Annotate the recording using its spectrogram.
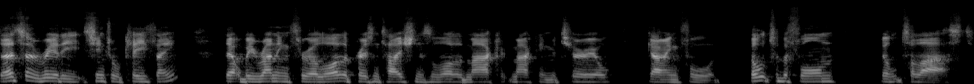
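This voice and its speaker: A man's bright, sharp, medium-pitched voice in a New Zealand accent, fairly quick, with ordinary pitch variation. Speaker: solar panel sales representative. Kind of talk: product presentation. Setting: online webinar. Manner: halting, filler-heavy.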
